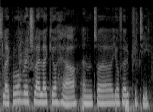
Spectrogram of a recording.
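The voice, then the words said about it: Light German accent. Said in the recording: “It's a very light German accent... very light”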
